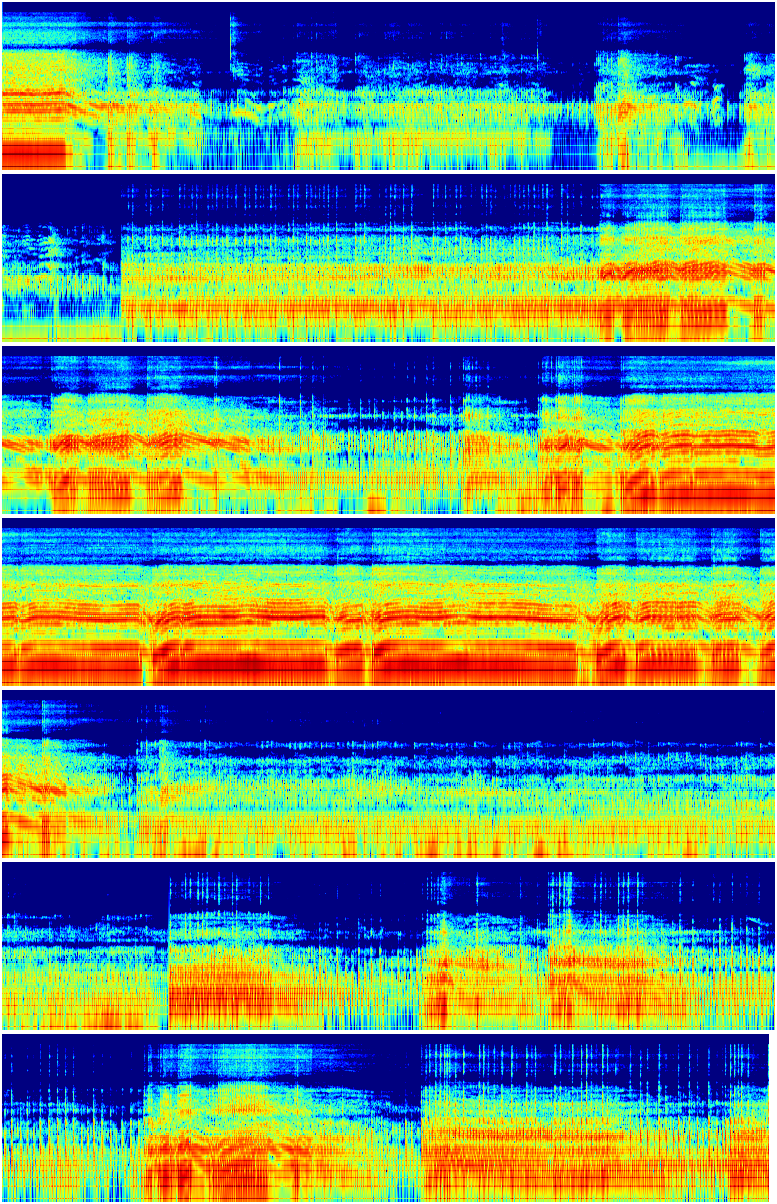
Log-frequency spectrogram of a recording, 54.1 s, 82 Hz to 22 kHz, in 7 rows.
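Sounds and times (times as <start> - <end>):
chainsaw cutting wood: 0.0 - 54.0.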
